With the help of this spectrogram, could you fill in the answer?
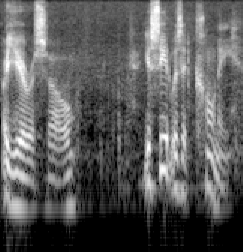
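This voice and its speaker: An actor playing a gentle, devoted young drifter in old radio drama, talking simply, earnestly and hesitantly. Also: male voice, lowish voice, big pitch swings, a little slow, muffled recording. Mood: earnest, halting. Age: young adult. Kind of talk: 1940s-50s radio drama acting. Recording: noisy vintage radio recording.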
